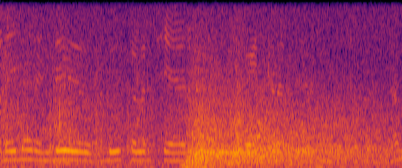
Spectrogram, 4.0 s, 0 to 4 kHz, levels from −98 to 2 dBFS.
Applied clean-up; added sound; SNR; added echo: none; Thunder / Rain; -2 dB; none.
